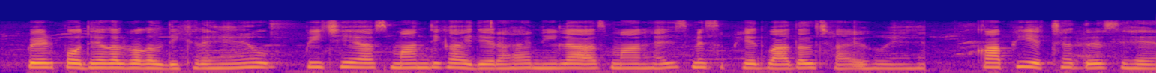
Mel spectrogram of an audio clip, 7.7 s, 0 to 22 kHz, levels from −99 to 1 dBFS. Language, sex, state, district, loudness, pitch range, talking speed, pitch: Hindi, female, Chhattisgarh, Korba, -30 LUFS, 195-220 Hz, 200 wpm, 205 Hz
